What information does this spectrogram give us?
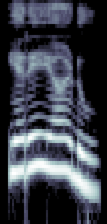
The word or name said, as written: ಎರೆಯಾಡು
